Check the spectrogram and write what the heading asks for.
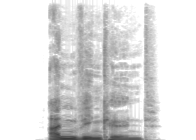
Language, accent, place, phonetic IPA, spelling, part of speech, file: German, Germany, Berlin, [ˈanˌvɪŋkl̩nt], anwinkelnd, verb, De-anwinkelnd.ogg
- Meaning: present participle of anwinkeln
